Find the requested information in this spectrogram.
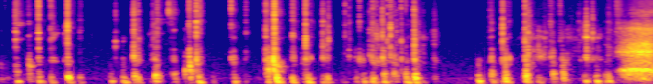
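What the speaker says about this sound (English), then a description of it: "I'm typing it now into the chat." Fast, uneven keystrokes on a computer keyboard clatter in bursts with short pauses, close and fairly quiet, typing a quiz question into a live chat.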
